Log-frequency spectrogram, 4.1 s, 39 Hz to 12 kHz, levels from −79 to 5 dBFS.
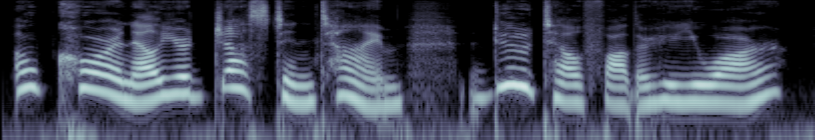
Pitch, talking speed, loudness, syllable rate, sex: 230 Hz, 175 wpm, -17 LUFS, 4.9 syllables/s, female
